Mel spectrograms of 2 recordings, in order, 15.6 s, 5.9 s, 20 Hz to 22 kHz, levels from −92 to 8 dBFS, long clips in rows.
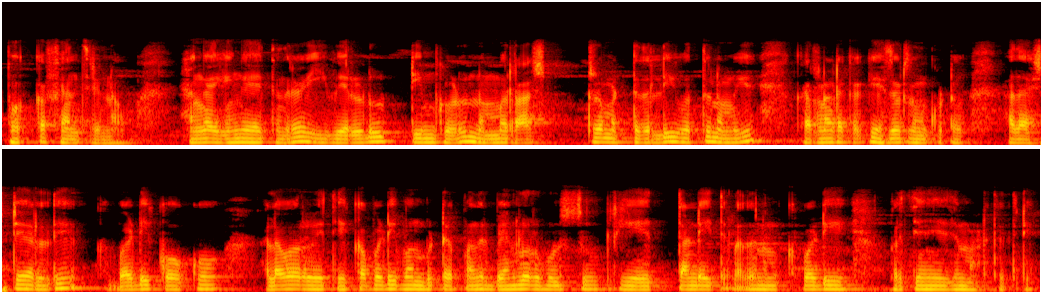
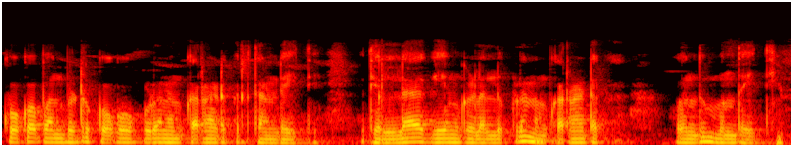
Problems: low volume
